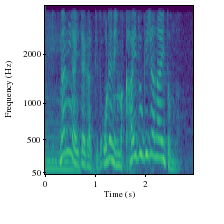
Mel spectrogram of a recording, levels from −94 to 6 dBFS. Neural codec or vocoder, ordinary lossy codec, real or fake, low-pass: none; none; real; 3.6 kHz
